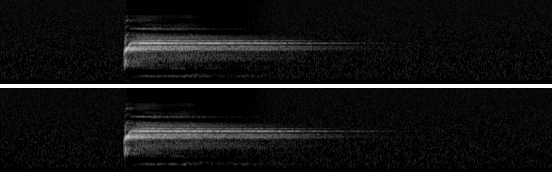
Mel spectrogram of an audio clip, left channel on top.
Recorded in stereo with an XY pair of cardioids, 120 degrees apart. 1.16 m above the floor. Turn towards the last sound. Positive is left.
turn(degrees=0)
